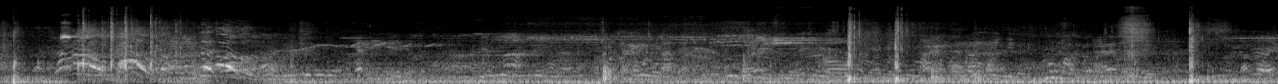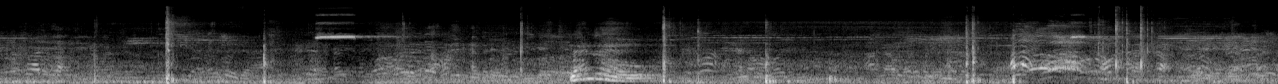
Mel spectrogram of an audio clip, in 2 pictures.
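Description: Young men cheer loudly.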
